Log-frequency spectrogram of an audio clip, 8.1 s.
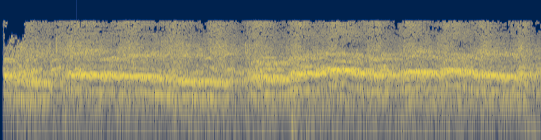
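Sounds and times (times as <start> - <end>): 
football crowd chanting: 0.0 - 8.1.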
